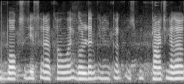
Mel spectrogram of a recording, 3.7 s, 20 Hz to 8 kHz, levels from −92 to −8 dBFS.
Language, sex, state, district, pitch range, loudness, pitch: Hindi, female, Bihar, Begusarai, 210-230 Hz, -18 LUFS, 220 Hz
